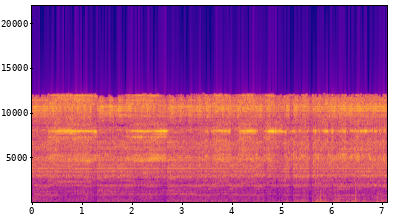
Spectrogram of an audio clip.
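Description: Benchtop band saw running steadily with a constant high whine, its blade cutting a small piece of thin wood. The sound gets heavier and fuller about five and a half seconds in.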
